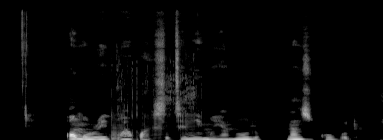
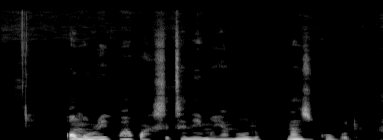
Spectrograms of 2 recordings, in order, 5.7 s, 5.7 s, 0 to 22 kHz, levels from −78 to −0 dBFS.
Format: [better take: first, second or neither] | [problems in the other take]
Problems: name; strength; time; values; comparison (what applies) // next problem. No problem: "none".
second | noise reduction (neural mask model Resemble Enhance denoiser)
